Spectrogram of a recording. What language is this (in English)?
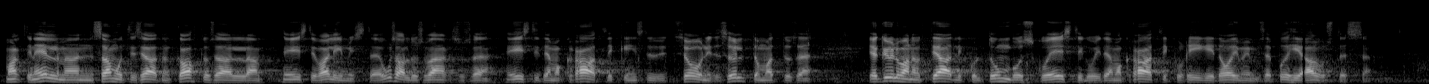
Estonian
